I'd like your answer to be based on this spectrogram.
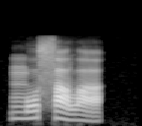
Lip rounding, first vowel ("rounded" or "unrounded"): rounded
